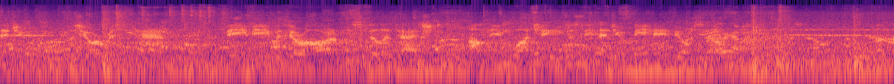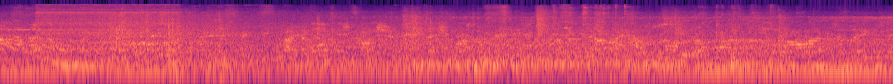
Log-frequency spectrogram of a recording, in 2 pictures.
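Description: A crowd of children and adults chatter and shout nearby, outdoors.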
